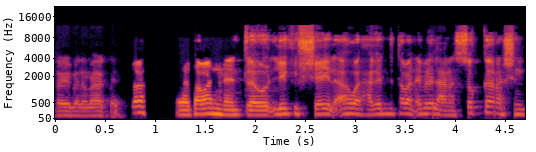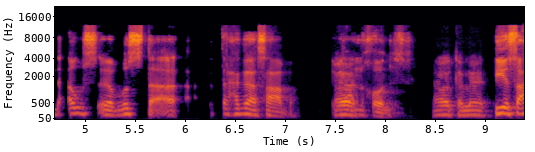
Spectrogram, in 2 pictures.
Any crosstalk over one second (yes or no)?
no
